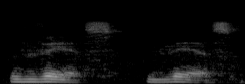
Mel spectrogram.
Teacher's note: Agora nós temos o som do TH, que é a bolinha com a cruz, só que vozeado. Então ele vai vibrar como se fosse Z.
